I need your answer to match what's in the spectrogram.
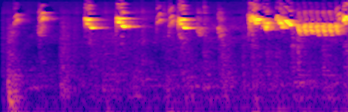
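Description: A red siskin sings a quick run of high, thin twittering notes that builds into a rapid, sustained buzzy trill near the end.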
